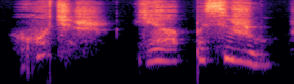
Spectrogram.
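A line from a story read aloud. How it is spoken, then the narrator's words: Whisper. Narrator (Russian): шептала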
